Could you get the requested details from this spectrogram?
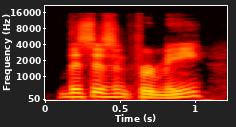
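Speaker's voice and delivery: normal talking voice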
